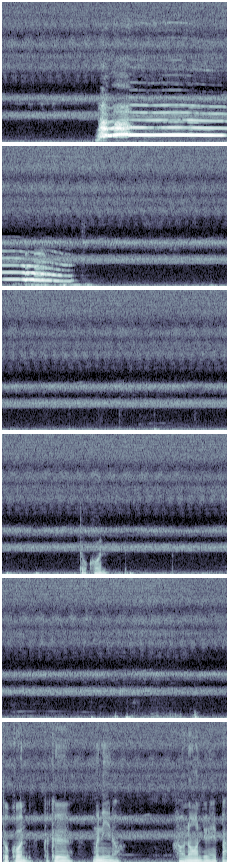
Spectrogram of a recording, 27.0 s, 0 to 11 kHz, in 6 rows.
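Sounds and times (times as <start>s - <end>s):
night insects droning: 0.0s - 27.0s
dog howling: 1.9s - 6.2s.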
